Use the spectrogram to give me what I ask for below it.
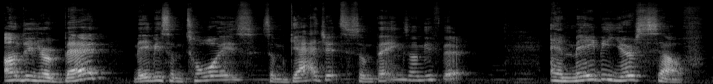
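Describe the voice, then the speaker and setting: A man who teaches reads a picture book slowly to young children, speaking to them directly with chatty asides and questions. His high voice is animated and gravelly, with a bit of brightness.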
